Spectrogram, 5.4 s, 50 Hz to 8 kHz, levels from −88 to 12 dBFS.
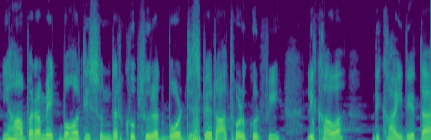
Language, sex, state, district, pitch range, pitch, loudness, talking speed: Hindi, male, Jharkhand, Ranchi, 145-180 Hz, 160 Hz, -15 LUFS, 200 wpm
